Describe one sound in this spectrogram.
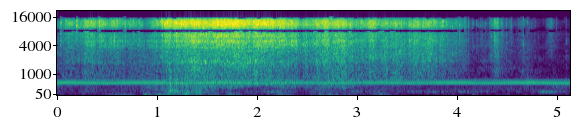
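A plastic glove crinkles as it is pulled off.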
